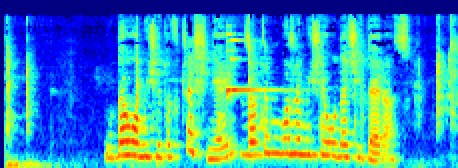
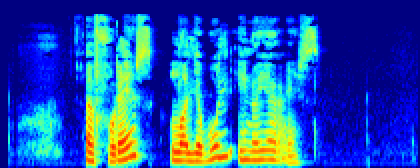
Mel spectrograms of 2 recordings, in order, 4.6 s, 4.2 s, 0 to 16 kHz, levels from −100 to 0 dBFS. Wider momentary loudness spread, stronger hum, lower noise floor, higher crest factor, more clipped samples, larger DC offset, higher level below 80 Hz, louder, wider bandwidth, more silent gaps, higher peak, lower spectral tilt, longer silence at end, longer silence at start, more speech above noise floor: about the same, 17 LU vs 15 LU; neither; second, -59 dBFS vs -73 dBFS; about the same, 20 dB vs 20 dB; neither; neither; first, -48 dBFS vs -70 dBFS; about the same, -20 LUFS vs -20 LUFS; about the same, 11.5 kHz vs 11.5 kHz; neither; about the same, -2 dBFS vs -2 dBFS; second, -3.5 dB/octave vs -6 dB/octave; second, 0 s vs 1.05 s; second, 0.05 s vs 0.85 s; second, 39 dB vs 54 dB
